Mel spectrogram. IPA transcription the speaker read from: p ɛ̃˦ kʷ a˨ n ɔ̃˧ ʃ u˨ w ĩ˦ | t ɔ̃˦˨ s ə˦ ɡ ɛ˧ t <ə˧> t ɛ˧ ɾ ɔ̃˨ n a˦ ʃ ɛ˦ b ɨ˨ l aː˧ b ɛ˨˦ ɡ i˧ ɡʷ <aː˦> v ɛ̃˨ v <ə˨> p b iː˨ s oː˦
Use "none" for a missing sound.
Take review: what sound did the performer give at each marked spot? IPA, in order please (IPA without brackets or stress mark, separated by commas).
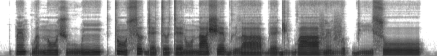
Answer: ə˧, aː˦, ə˨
